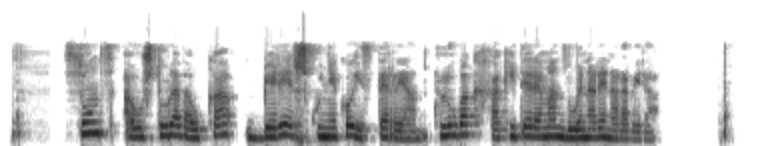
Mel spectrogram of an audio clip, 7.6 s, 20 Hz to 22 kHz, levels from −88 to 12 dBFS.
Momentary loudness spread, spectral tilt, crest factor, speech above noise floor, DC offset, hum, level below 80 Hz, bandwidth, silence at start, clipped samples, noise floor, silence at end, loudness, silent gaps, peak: 16 LU; -4.5 dB/octave; 14 dB; over 78 dB; under 0.1%; none; -58 dBFS; 7.6 kHz; 0.15 s; under 0.1%; under -90 dBFS; 0.3 s; -12 LUFS; none; 0 dBFS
